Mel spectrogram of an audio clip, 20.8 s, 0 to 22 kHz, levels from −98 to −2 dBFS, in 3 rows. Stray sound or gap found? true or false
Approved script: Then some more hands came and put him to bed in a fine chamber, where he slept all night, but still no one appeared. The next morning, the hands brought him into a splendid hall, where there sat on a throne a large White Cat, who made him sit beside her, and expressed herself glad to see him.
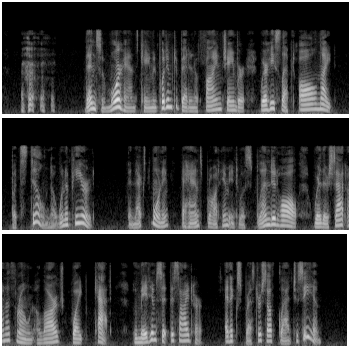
true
